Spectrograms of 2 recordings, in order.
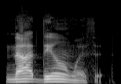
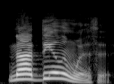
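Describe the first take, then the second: First: Said in the usual way. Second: Higher, louder exasperated repeat; exasperated outburst. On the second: Real, not acted. Podcaster fed up with drunk fans, exasperated high outburst. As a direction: throw it up high in disbelief.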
